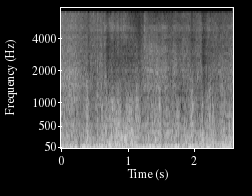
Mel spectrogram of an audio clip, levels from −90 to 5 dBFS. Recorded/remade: remade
